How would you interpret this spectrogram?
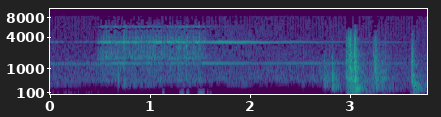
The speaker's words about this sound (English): Several hours later, Penny's doorbell rings and Nora answers it.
